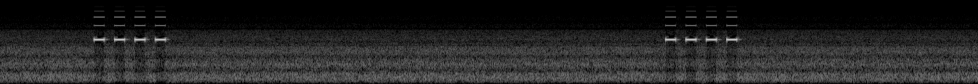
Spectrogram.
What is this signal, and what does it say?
Alarm pattern, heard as an alarm's beeps, played twice, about 3150 Hz. Temporal four. Carbon monoxide.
